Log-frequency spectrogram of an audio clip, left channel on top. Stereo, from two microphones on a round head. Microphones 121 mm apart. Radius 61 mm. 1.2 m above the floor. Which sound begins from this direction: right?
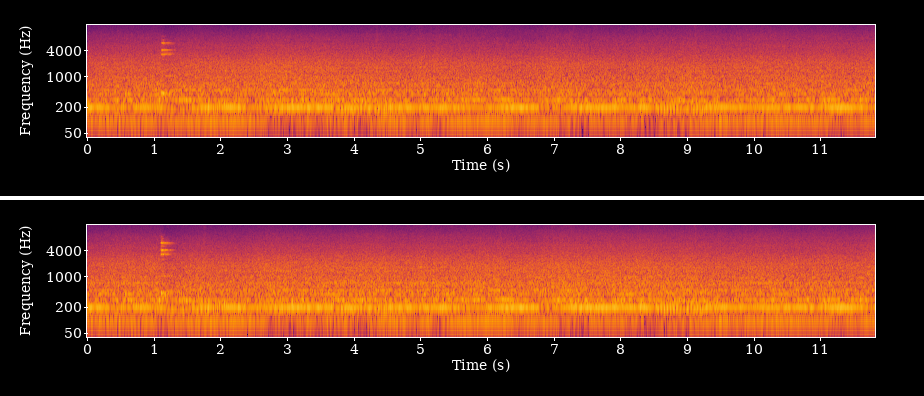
A cowbell, at 1.1 s.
